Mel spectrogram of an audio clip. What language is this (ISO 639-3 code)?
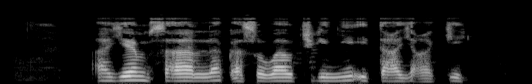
tob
